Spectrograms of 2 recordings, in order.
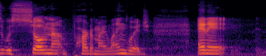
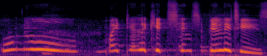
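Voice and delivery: put-on very high, crackly, cracking old lady voice; 11 semitones higher than usual. Discussing when language is hurtful, the speaker mocks a reaction in a cracking old lady voice. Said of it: "I do a great old lady voice".

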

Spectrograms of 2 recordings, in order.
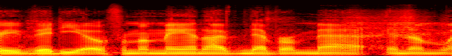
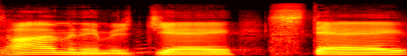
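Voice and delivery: put-on speaking in a Southern US accent; 4 semitones higher, 3 dB louder than usual. Speaker retells a man by the fire introducing himself, Jay Stay's Southern accent. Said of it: "in his Southern accent".

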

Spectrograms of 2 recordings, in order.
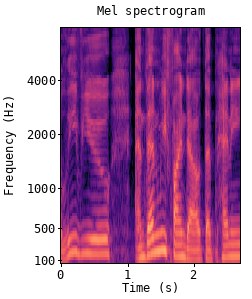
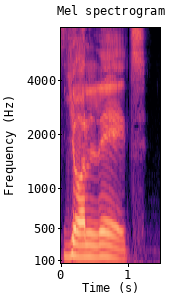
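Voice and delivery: put-on very loud old Russian woman accent, drawn out late; 10 dB louder than usual. Retelling a scene, quoting an old Russian woman in a put-on Russian accent. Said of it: "finally my accents can come through".

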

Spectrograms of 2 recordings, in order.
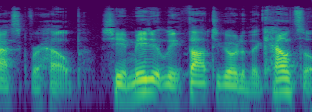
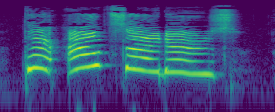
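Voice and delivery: loud, very high-pitched shriek; 8 dB louder than usual. A woman in the crowd of neighbors answers, shrieked. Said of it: "a woman shrieked".

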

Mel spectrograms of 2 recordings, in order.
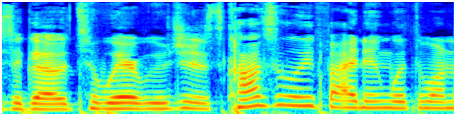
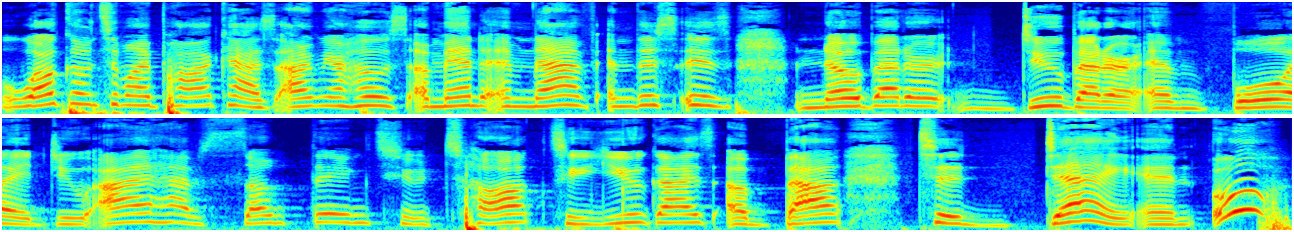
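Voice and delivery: bursting in all hyped up, very excited and energetic; 4 semitones higher than usual. Podcast host opening the show to listeners, yelling, freaking excited. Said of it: "why I'm yelling at you guys, and why I'm so freaking excited".

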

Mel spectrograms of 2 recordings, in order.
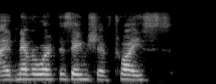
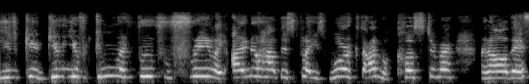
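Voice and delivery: put-on angry shouting, much higher pitch; 6 semitones higher than usual. Retelling a huge guy shouting at a worker by name, retelling a customer shouting. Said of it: "just like shouting at him".

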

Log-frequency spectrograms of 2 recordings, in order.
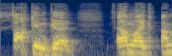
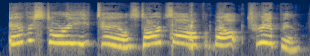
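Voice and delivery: squeaky, very high-pitched put-on voice. Repeating a friend's remark in an imitation of that friend: imitating Kaylin's voice. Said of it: "I do not sound like that".

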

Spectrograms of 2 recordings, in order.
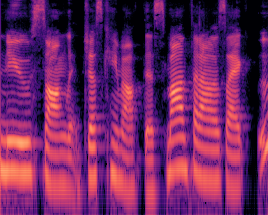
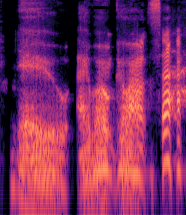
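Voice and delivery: put-on slow, creaky, rough, grumpy old man voice, drawn out. Doing the voice of one of your dogs answering mom, play Clint Eastwood as a jerk old man. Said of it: "like Clint Eastwood because he's such a jerk old man".

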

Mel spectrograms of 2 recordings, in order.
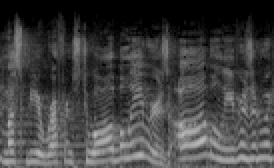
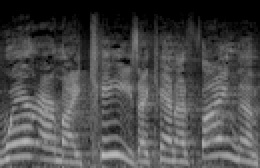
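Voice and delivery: big, slow, deliberate, drawn-out holler; 3 semitones higher than usual. Retelling a search for lost keys, yelling at Sue: retelling own yell. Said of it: "I'm yelling at Sue".

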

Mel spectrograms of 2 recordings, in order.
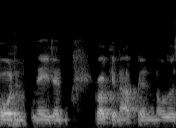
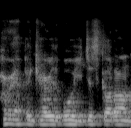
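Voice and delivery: high, screamed, urgent hurrying yell; 6 semitones higher, 4 dB louder than usual. Retelling what a mate said during a penalty: imitating a scream. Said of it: "he's just screamed at me".

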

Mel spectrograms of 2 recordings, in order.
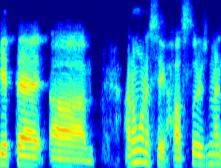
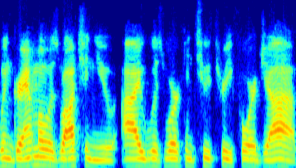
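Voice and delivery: ordinary delivery

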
